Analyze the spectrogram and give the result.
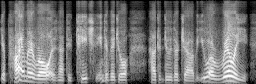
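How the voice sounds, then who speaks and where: A man giving a live webinar lecture, talking fast and animatedly with frequent restarts. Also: mid-range voice, animated, a little mellow, no room sound, highs cut off. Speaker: webinar presenter on supported employment.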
